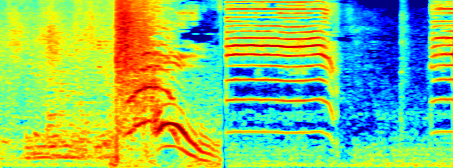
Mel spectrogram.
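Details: Cat in a funny cat compilation gives one arching meow that rises and falls, preceded by a burst of noise and followed by a long flat harmonic tone; speech-like murmur underneath.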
